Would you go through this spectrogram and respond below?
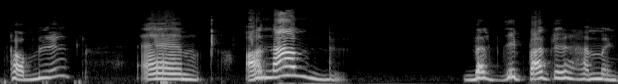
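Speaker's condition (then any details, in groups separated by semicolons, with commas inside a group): Cerebral palsy; born in Greece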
